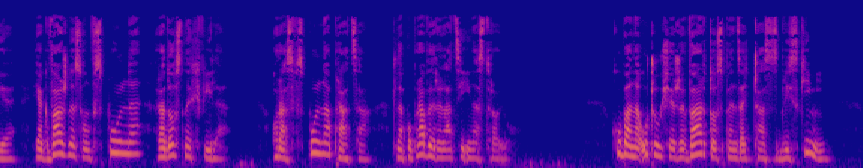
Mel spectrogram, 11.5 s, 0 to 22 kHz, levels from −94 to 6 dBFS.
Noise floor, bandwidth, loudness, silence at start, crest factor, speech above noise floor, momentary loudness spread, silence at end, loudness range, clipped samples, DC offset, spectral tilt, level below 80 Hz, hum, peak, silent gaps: -83 dBFS; 16 kHz; -36 LUFS; 0 s; 22 dB; 46 dB; 12 LU; 0.45 s; 5 LU; under 0.1%; under 0.1%; -3.5 dB/octave; -74 dBFS; none; -16 dBFS; none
